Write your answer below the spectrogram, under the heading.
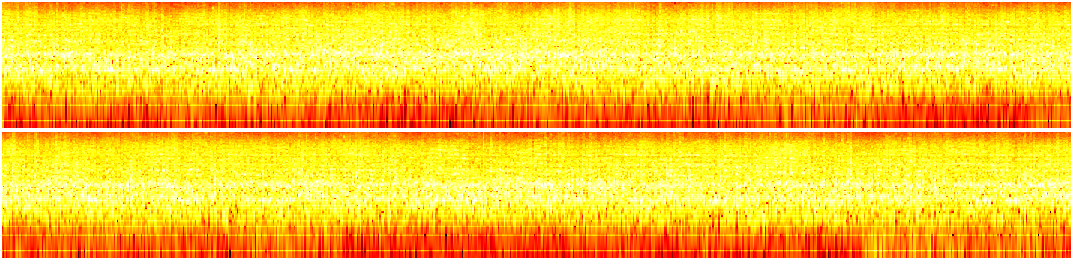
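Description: CSX mixed freight train rolling past at close range: a loud, steady rumble and clatter of steel wheels on the rails as car after car goes by.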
